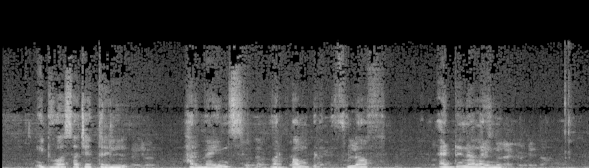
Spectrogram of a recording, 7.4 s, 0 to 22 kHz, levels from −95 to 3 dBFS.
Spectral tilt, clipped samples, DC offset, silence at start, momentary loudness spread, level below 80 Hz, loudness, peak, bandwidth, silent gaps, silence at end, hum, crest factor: -4.5 dB/octave; under 0.1%; under 0.1%; 0.05 s; 20 LU; -36 dBFS; -17 LUFS; 0 dBFS; 16.5 kHz; none; 0 s; none; 18 dB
